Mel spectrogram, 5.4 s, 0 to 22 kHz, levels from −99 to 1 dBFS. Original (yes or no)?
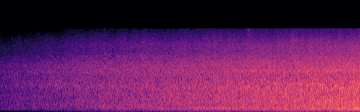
no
